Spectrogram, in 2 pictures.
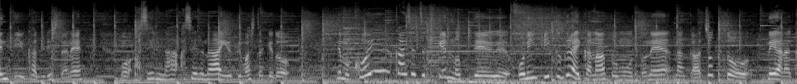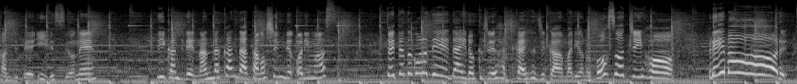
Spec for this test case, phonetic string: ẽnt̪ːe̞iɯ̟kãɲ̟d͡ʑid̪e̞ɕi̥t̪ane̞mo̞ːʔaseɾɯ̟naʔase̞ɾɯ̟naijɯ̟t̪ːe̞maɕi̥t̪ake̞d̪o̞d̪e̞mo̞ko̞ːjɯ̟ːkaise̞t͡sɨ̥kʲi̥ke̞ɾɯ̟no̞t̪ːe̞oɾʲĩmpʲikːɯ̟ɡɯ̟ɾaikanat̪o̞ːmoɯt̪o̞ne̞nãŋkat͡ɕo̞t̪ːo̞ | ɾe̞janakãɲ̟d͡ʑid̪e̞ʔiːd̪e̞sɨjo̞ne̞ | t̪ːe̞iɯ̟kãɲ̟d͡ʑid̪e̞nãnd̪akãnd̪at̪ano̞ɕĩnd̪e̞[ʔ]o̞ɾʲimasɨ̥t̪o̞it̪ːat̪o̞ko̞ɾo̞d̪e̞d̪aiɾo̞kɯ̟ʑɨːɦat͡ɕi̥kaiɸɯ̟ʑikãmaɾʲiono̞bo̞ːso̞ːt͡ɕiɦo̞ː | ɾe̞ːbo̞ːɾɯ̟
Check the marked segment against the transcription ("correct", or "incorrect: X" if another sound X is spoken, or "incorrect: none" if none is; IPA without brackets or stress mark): correct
